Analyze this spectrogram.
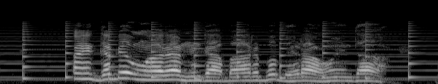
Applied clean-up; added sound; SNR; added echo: none; Ringtone; 13 dB; none.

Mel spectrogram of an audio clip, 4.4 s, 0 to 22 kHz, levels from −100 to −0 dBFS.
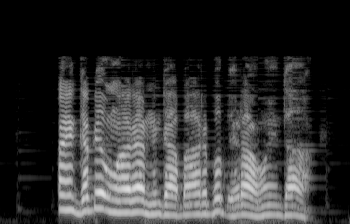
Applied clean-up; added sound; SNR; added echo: neural mask model DeepFilterNet 3.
